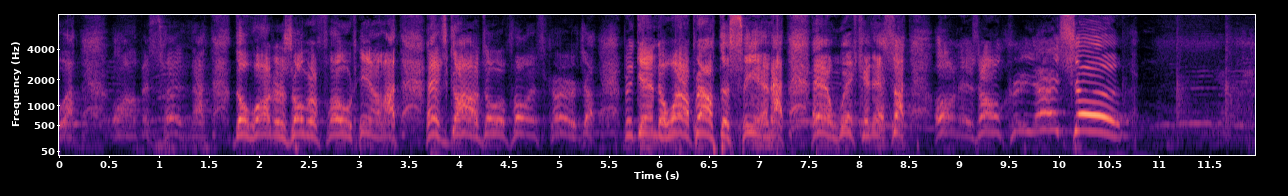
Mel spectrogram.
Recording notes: Preaching at Cunningham Holiness fellowship meeting. Broadcast on Echoes of Holiness Radio.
